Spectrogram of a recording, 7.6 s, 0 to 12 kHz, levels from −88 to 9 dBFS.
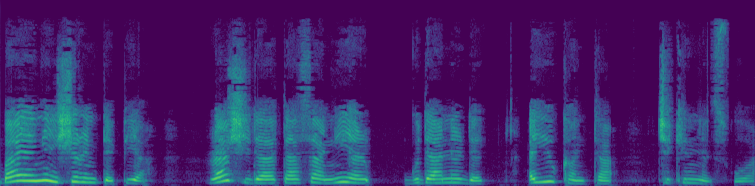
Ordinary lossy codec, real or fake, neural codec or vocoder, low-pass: AAC, 32 kbps; real; none; 10.8 kHz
